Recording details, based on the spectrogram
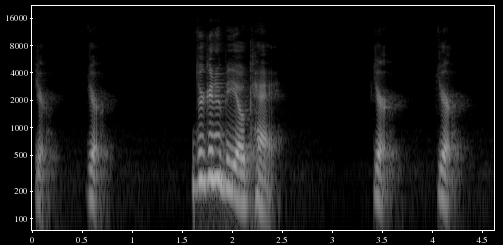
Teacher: This is a natural pronunciation. You are, your, reduces to your. Super fast. Basically, no vowel.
